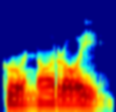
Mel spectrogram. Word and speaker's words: gonorrhoeae: yaitu bakteri neisseria gonorrhoeae ini membacanya adalah gonorhoe ini adalah bakteri neisseria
